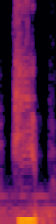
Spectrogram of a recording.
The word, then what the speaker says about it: pipe: uh but more importantly in French pipe is pronounced Peep and thus the marshmallow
